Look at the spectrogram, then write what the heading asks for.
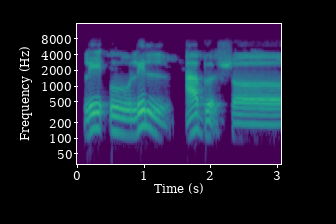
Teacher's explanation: masuk dengan tidak mendengung jadi langsung masuk ke huruf lam ditandai lamnya ada tasdidnya tapi tidak mendengung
